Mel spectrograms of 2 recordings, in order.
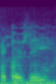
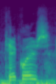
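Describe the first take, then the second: First: The word ends with a buzzing Z sound. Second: The word ends with a hissing S sound. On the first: The speaker calls it wrong. "I said the Z at the end, like just pronounced it as a Z" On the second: The speaker calls it right. "You're supposed to pronounce the Z as an S"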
